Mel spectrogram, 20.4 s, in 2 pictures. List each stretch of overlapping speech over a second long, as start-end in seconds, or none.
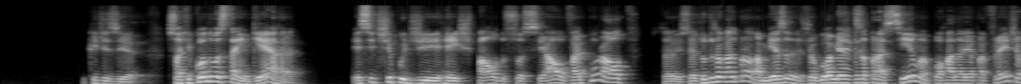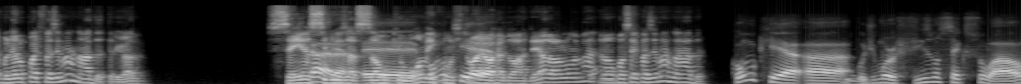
13.1-15.2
